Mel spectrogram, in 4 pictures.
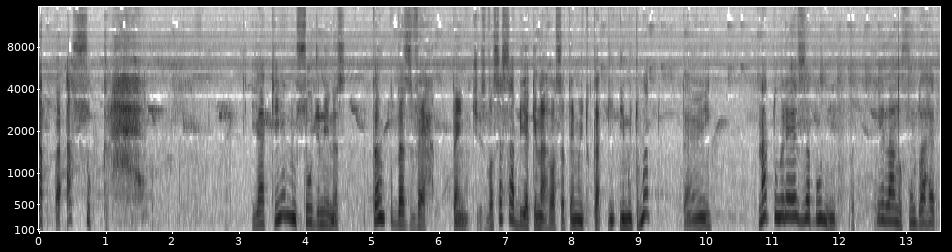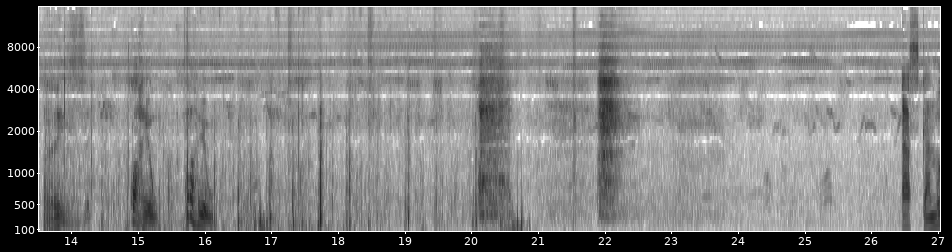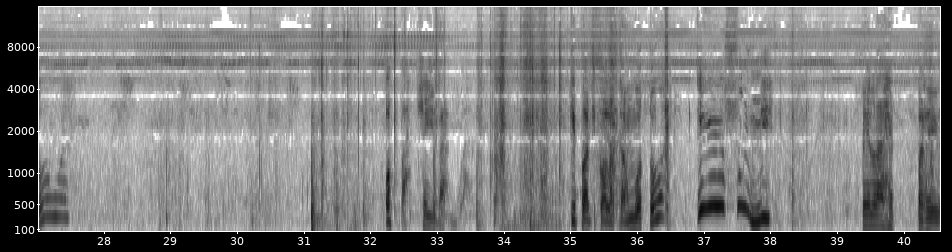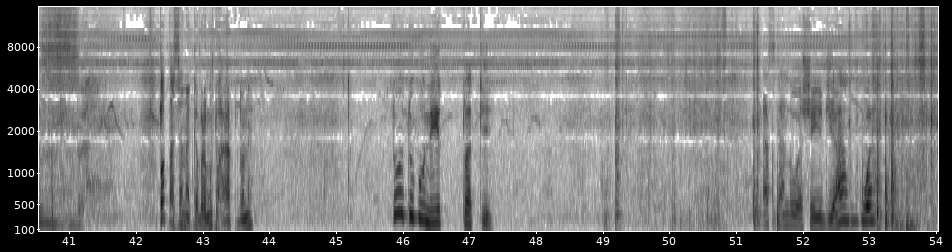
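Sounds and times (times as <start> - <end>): frogs calling: 0.0 - 54.0
footsteps: 13.6 - 21.7, 28.7 - 36.6, 49.0 - 51.8, 52.6 - 54.0
plants rustling: 28.8 - 36.6, 49.0 - 54.0.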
